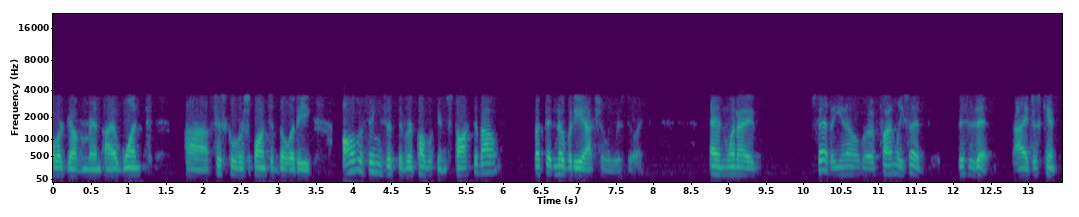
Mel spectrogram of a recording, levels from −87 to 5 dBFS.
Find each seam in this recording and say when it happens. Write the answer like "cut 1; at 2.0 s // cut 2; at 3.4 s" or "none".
none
